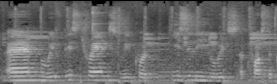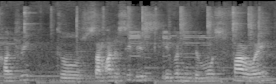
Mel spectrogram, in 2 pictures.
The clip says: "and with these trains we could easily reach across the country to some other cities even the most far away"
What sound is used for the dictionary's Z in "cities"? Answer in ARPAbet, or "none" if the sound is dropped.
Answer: S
